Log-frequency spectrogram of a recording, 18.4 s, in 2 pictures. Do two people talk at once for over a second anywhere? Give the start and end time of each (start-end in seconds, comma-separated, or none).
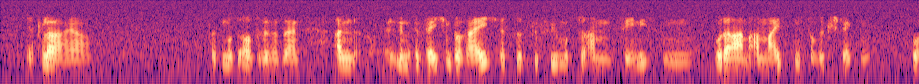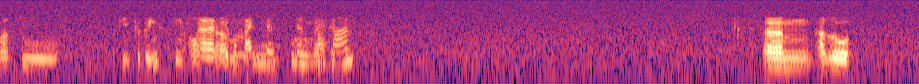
11.2-12.7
